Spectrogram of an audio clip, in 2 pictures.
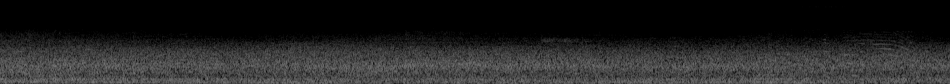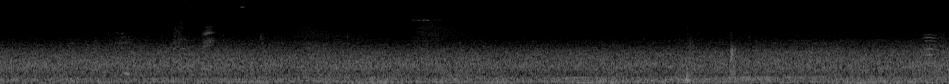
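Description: Steady traffic noise rumbles along a busy street outdoors.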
